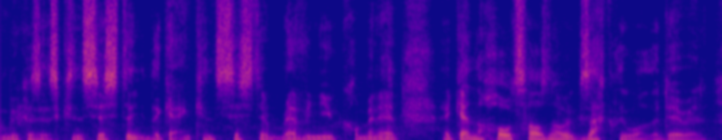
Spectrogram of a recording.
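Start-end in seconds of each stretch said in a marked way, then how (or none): 1.1-5.3 hurried rapid delivery. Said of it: "I know I'm speaking very quick".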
